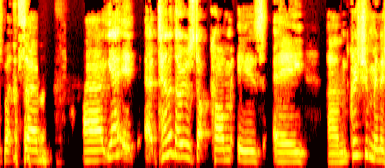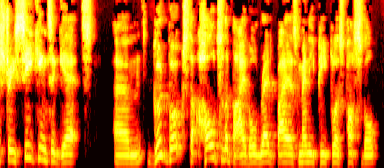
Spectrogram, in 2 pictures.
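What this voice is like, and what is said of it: British English accent. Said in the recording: “As you might guess from my accent, I'm not from around here. I'm originally a Brit”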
